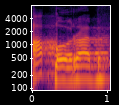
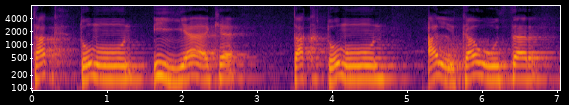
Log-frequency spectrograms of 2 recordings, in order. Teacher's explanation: قاف کو ہم موٹا اور پر ادا کریں گے، بولڈ ادا کریں گے اور سخت ادا ہوتا ہے، جبکہ کاف نرم ادا ہوتا ہے اور وہ بولڈ نہیں ہوتا، باریک ادا ہوتا ہے · اسی وجہ سے ان حروف کو حروف لحاتیہ کہتے ہیں، چونکہ لحات یعنی اس کوے کے ساتھ زبان کا آخری حصہ یعنی زبان کی جڑ وہاں پہ ٹکراتی ہے، تو یہ حروف ادا ہوتے ہیں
